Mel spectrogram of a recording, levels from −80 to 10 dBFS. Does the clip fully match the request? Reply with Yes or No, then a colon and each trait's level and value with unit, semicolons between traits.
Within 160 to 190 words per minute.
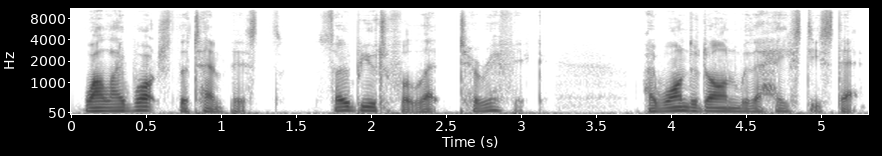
Yes: average, 180 wpm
